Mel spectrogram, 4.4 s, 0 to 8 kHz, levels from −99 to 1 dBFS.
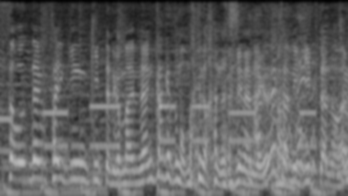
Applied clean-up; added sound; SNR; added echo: none; Telephone; 13 dB; none.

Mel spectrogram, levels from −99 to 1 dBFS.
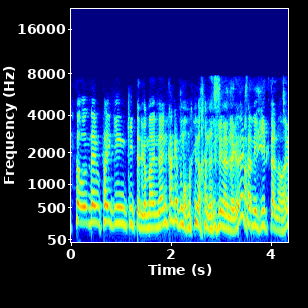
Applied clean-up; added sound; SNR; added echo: neural mask model Resemble Enhance denoiser.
